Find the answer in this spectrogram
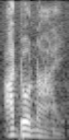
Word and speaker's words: Adonai: biasa ini bingung bingung orang Ibrani langsung tahu ketemu yhwh langsung adonai karena mereka enggak tahu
